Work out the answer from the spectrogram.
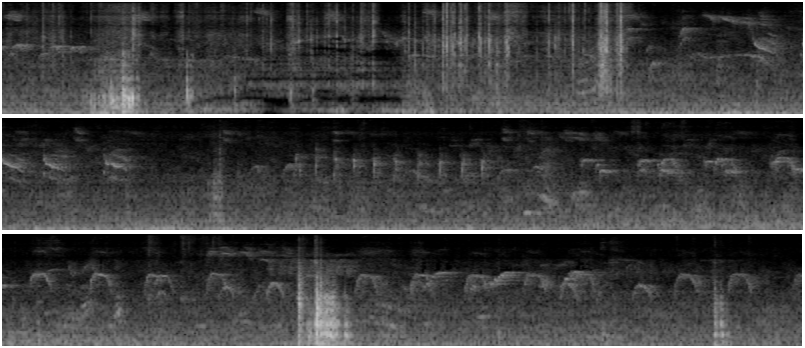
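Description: Small birds chirping in quick repeated runs in the background, over a low steady hum. A few sharp knocks from kitchen handling break in, the loudest about two-thirds of the way through.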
